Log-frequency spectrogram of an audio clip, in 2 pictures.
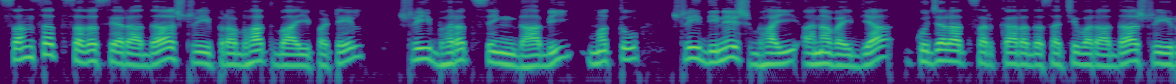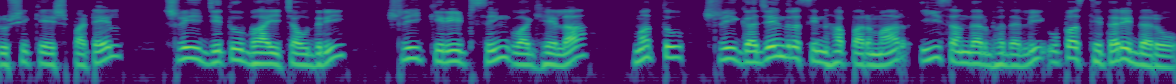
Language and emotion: Kannada, neutral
